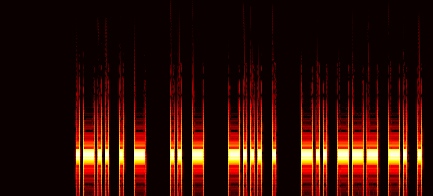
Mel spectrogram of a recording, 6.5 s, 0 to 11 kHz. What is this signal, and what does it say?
Morse code, heard as a keyed tone, about 22 wpm, 700 Hz. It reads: LET IT BE DONE
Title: Sentences from Top 1100 Words 22wpm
